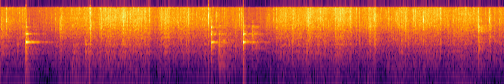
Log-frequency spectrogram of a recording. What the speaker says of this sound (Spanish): Ya tenemos el aceite caliente. Lo que vamos a hacer, añadimos una cebolleta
